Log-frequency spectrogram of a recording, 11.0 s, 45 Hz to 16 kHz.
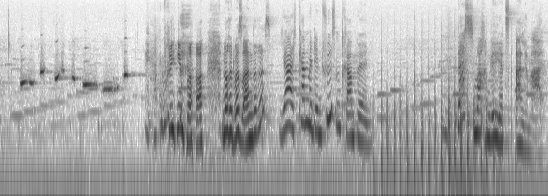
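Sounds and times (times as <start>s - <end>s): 
person whistling a short bouncy tune: 0.2s - 2.8s
laughter: 2.9s - 4.2s
speech: 3.4s - 7.6s, 9.2s - 10.9s.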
